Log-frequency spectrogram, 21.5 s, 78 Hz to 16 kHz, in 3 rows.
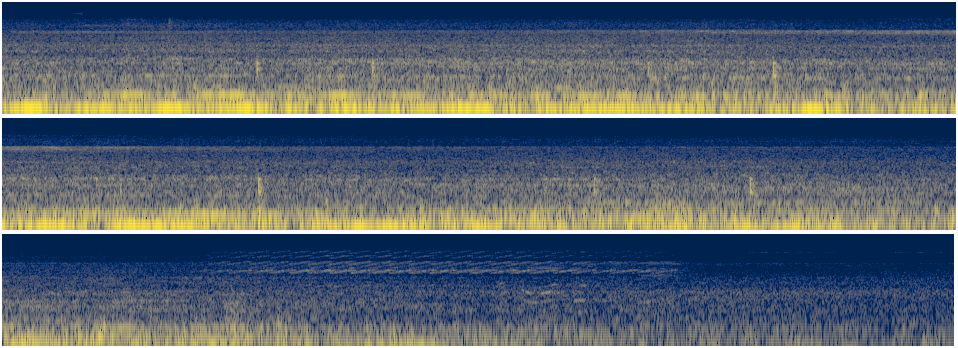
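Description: EMR Connect Class 360 electric multiple unit running past along the near track, with a steady low rumble of wheels on rail and a faint high whine in the middle. The rumble dies away over the last several seconds as the train draws off.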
